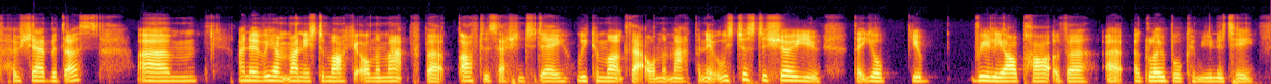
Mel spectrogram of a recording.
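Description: A woman's voice: mid-range voice, fairly bright tone, no echo. A woman hosting an online event on a video call, polite and encouraging, often repeating words as she talks. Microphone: computer mic on a video call.

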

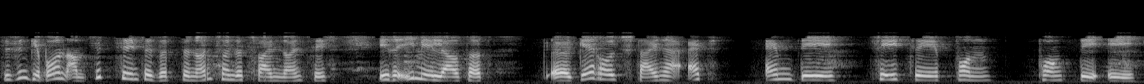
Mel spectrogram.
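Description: A woman reads out a scripted telemarketing pitch. Her voice sits at a medium pitch and comes through a thin, band-limited telephone connection. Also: measured pace. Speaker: call-centre telemarketer. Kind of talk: scripted phone sales pitch. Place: phone call. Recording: muffled, band-limited phone line.

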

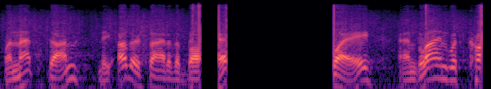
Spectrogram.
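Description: A man's voice: mid-range voice, big pitch swings, normal speed, a little mellow, lo-fi sound, a little hiss or hum. A man narrating a 1940s military instructional film in an emphatic, instructive scripted manner, on an old film soundtrack.

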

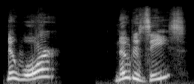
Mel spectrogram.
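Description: A man's voice: on the high side, sing-song, moderate pace, a bit bright, no room sound, studio quality, voice pushed up. A male narrator voicing an idealistic noblewoman who questions and pleads. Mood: awed. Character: troubled, defiant noblewoman, idealistic architect.

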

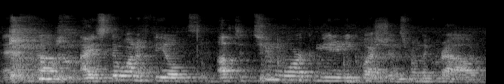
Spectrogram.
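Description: A man's voice: fairly high pitch, animated, normal speed. A man hosting a community tech meetup, speaking casually and informally to the crowd as he emcees. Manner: casual, repeats audience questions for the room. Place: meetup room with an audience. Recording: echoey room from far off, faint noise.

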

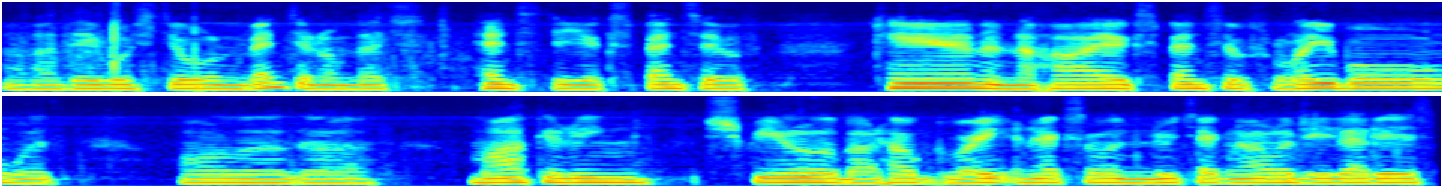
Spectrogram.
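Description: A man's voice: medium pitch, little pitch movement, measured pace, no room sound. A man giving a casual, unscripted workbench narration as a repair technician, explaining in a rambling, conversational way. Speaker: radio repair technician presenting a repair video. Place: indoor electronics repair workshop. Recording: thin phone-like sound.

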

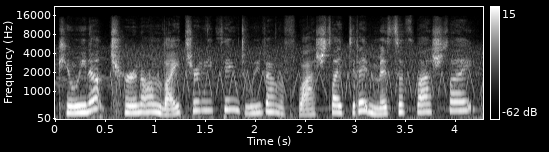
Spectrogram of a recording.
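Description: A woman's voice: sits high, lively intonation, brisk, soft background music. A woman giving casual, nervous commentary as she plays a horror game, thinking aloud. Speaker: gaming video host.

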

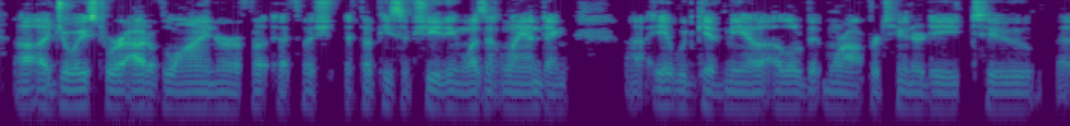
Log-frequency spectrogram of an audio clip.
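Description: Very deep-voiced man explaining his build. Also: a bit bright, no echo. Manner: measured, explanatory, frequent "uh" fillers. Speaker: homestead builder. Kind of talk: casual build narration. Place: outdoors on a house frame build site.

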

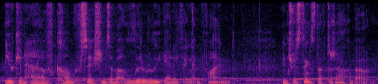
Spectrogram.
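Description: Man acting as a deep-voiced, nervous single dad. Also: level tone, fast, gravelly, background noise. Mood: earnest, awkward. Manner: hesitant, rambling, self-deprecating, chuckling between phrases. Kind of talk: intimate ASMR roleplay, casual chat.

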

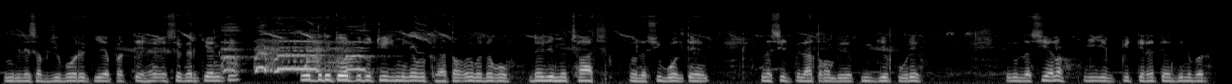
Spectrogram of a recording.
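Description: Farmer explaining poultry outdoors. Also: male voice, on the high side, fairly even intonation, brisk. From Rajasthan. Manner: plain, repetitive, talks straight to viewer. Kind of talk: casual explainer vlog. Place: outdoors on open farm with chickens. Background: chickens clucking, faint noise.

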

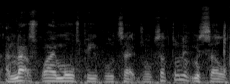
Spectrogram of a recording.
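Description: A middle-aged man explains things in an earnest, matter-of-fact way. He speaks into a handheld mic outdoors on a street at night. Traffic and street noise are clearly audible behind him. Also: mid-range voice, quick pace. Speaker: interview guest, former prisoner. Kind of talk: casual interview answers.

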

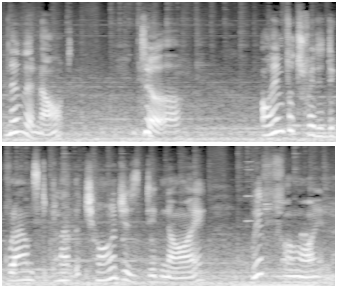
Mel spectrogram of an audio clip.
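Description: A woman's voice: medium pitch, sing-song, over music. Cocky, sardonic female saboteur. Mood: impatient, confident. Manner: brisk, confident, sarcastic. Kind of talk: audio drama acting.

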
